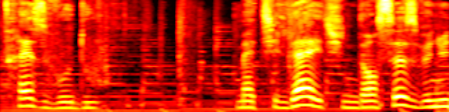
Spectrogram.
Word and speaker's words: vaudou: Le mot vaudou est prononcé vaudoun dans le langage fond, c'est-à-dire le langage dahoméen, le langage littéraire dahoméen.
